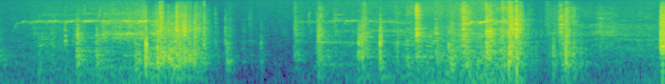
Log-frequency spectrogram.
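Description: Hard plastic carry case of a portable twin-burner butane stove being opened and handled. The lid squeaks as it is lifted, with clicks and knocks of plastic, then the metal stove knocks and clatters against the case as it is lifted out.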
